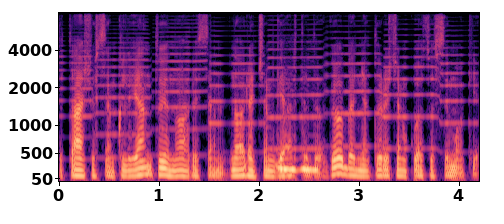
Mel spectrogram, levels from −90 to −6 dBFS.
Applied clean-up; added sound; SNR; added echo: neural mask model RNNoise.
